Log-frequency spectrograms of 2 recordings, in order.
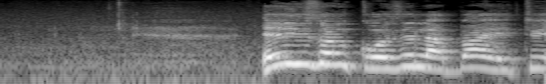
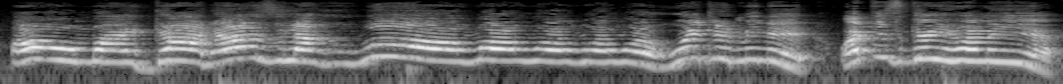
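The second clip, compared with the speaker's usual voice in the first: higher, amazed wow wow wow; higher, stretched disbelief; mock astonishment; 9 semitones higher than usual. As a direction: play up the shock of hearing it. Amazed reaction in English.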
